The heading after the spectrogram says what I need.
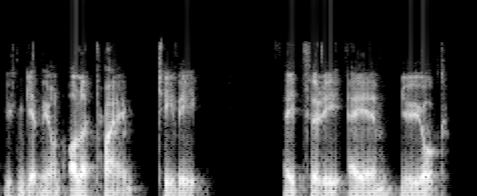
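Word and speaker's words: Hola Prime: Um, you can get me on Ola Prime TV. 8:30 a.m. New York. That's every weekday. That's H O L A prime. Ola prime. You don't pronounce the H in Spanish apparently.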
